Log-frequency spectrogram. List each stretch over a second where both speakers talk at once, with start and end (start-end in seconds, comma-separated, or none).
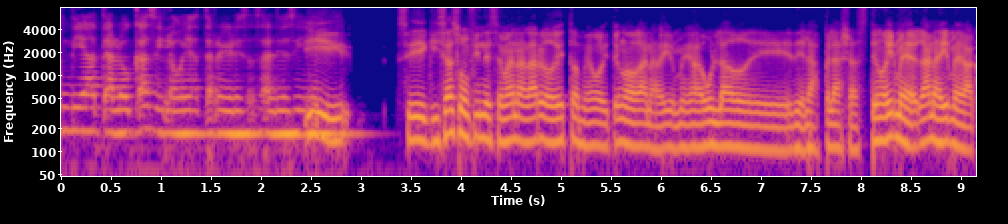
none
